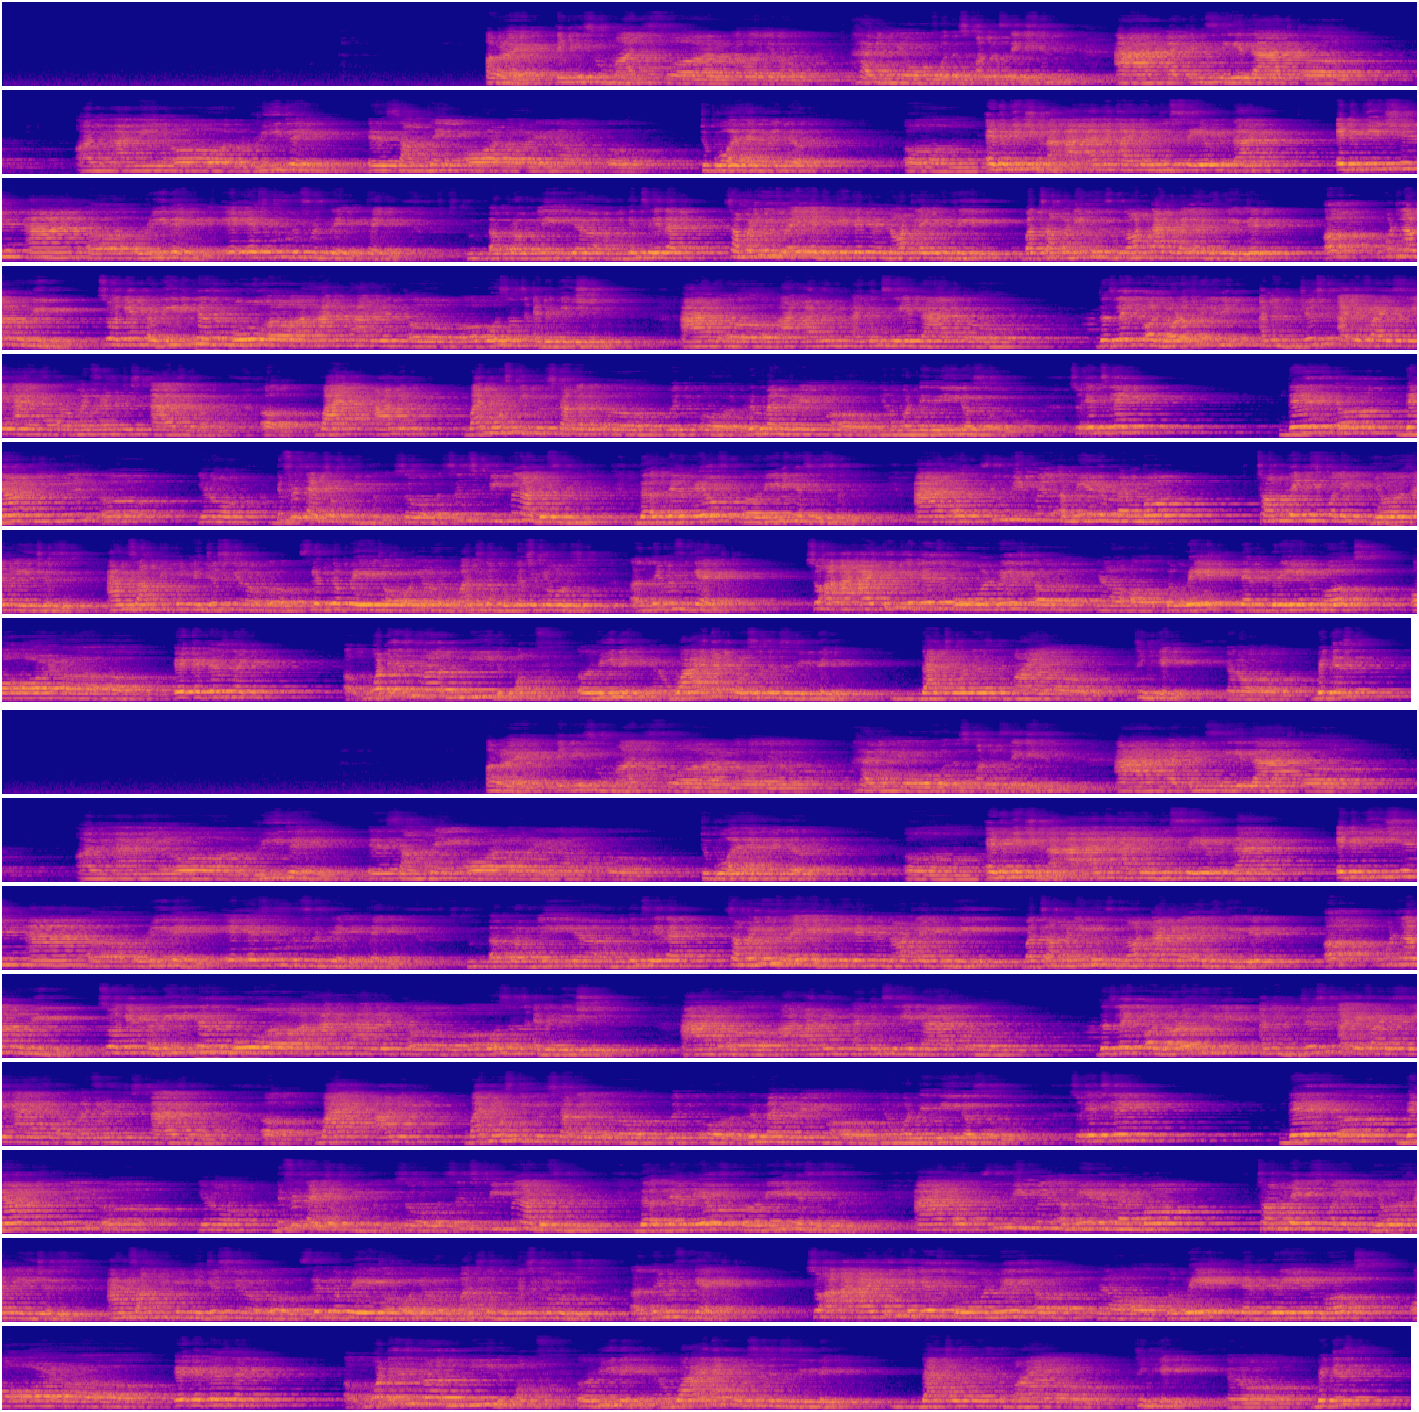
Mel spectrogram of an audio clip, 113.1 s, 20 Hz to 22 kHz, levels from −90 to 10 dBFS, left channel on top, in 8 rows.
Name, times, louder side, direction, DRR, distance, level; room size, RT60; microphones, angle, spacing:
voice 1, 4.8-8.0 8.5-13.5 14.9-17.5 17.8-20.5 21.1-22.3 23.2-26.8 27.5-32.5 32.9-35.2 35.6-38.2 38.5-41.0 41.5-43.0 43.4-48.5 49.2-52.5 53.3-58.7 59.0-60.8 61.2-66.7 67.3-68.0 69.4-72.3 72.7-79.3 79.9-82.5 83.3-85.6 85.9-90.7 91.2-92.1 92.9-98.5 99.0-100.5 100.8-101.6 102.5-104.5 104.8-107.4 107.9-110.0 110.4-110.9 111.3-111.9 112.1-112.7, left 1 dB, 35° left, -5 dB, 5.0 m, -22 dB
28.0 x 22.0 x 6.7 m, 2.2 s
head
